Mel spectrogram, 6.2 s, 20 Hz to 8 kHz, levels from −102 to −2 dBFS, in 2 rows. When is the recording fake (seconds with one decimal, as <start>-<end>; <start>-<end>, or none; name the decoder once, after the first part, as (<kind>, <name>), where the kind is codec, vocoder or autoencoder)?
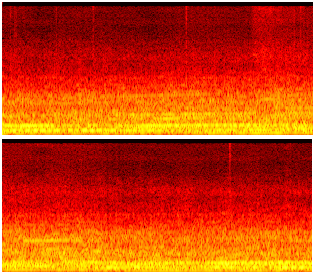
0.5-6.2 (codec, DAC)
